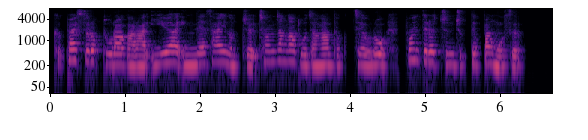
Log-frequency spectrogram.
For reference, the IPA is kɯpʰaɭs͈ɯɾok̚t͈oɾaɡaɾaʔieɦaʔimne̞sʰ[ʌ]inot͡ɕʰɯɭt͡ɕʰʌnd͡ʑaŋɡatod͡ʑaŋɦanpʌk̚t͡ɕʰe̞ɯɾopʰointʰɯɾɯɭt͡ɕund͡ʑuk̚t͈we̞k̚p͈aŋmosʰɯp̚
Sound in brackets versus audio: incorrect: a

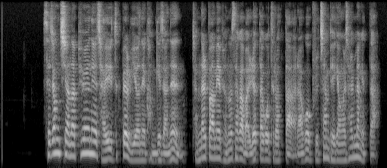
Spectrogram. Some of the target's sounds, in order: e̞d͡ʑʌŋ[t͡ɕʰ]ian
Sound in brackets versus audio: correct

